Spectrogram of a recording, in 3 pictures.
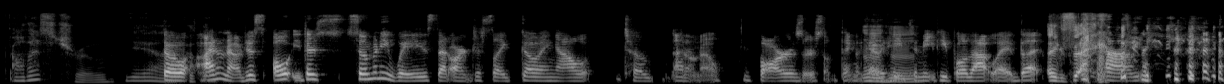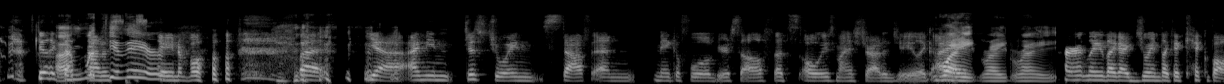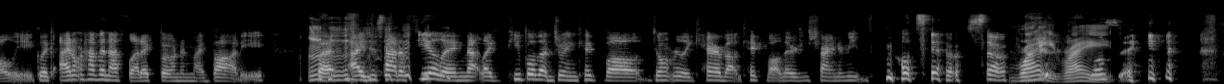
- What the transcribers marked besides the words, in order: laughing while speaking: "Exactly"; laugh; laughing while speaking: "sustainable"; laugh; laugh; laughing while speaking: "people, too, so we'll see"; laugh
- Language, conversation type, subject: English, unstructured, What makes your hometown or city feel unique to you?
- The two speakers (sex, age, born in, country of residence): female, 25-29, United States, United States; female, 65-69, United States, United States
